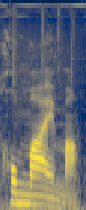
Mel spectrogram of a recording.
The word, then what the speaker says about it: Humaima: pronounce it उमामा right no no know the name is उमामा we spell it with O बट इट इज हु मायमा याट्स हु मायमा I change the spelling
